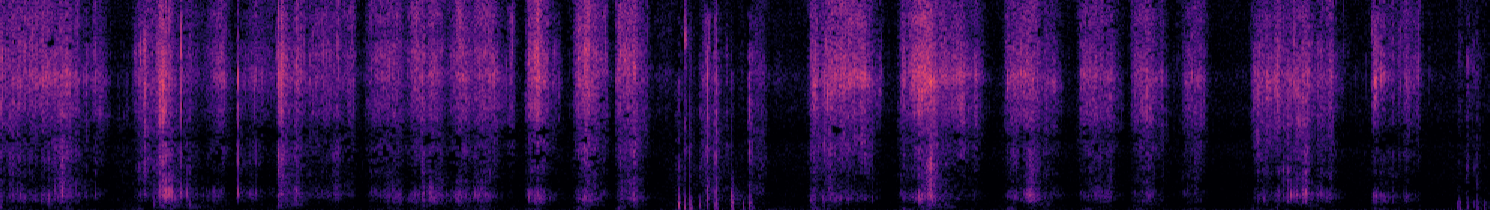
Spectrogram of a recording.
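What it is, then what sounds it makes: Plastic sequin fabric. Fingertips rub, scratch and flip rainbow and silver plastic sequin fabric on a soft padded object. Short, bright bursts of crinkly scratching and clicking sequin flips come in quick uneven rhythm, with brief quiet gaps between strokes.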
